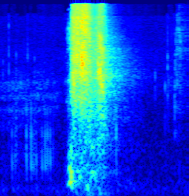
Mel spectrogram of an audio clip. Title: DOG HAS A HUGE SNEEZE!! 🦊😷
